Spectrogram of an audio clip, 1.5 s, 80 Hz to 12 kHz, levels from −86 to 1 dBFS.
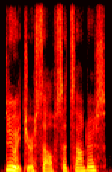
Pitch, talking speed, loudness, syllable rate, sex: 225 Hz, 200 wpm, -22 LUFS, 5.3 syllables/s, female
